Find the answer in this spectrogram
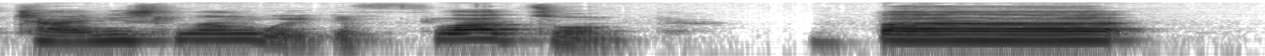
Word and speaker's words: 八: Ba. Repeat after me. Ba. It has the flat tone of Chinese language, the flat tone. Ba.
